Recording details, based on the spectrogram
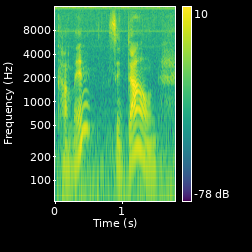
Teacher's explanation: rising tone is also used in polite requests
